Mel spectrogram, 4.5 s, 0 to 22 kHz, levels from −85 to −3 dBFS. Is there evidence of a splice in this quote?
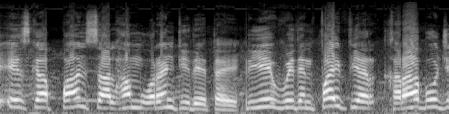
yes; 1 cut; at 2.5 s

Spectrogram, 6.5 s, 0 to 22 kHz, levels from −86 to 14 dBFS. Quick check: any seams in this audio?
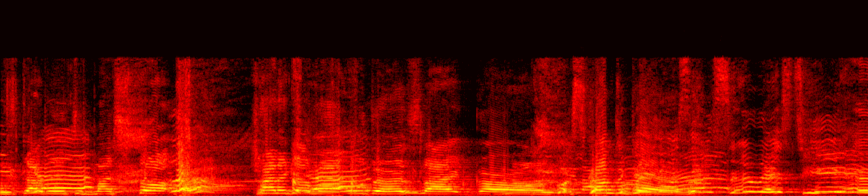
no; 0 cuts

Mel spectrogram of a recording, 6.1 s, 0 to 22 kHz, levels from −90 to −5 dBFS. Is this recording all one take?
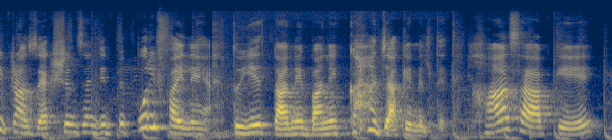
no; 2 cuts; at 2.0 s, 4.7 s

